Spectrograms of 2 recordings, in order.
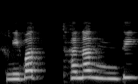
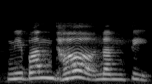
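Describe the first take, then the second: First: A d-like sound follows the b, no nasal. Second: A nasal n sound follows the b. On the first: The speaker calls it right. "ब के बाद दरवाजे वाला द आएगा ... इस तरह से" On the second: The speaker calls it wrong. "आपके मुंह से क्या निकल रहा है? निबंध।"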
